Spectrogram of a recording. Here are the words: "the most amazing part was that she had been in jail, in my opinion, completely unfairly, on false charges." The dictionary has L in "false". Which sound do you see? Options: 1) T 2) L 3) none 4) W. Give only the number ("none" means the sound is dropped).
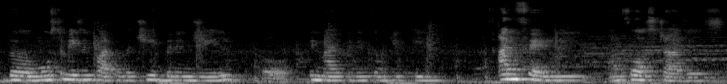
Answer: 2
